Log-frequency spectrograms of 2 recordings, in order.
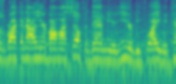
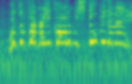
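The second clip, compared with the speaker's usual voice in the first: much higher, louder shrieked outburst; exploding at him; 4 dB louder than usual. Retold or imitated. Woman explodes at a simple question, shrieking in falsetto. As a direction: blow up in a shrill falsetto. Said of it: "the bitch will explode".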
